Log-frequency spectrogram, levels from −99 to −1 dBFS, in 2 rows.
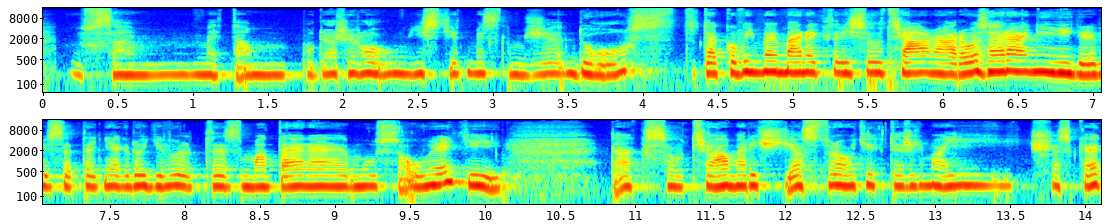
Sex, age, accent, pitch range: female, 50-69, native, 180-200 Hz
